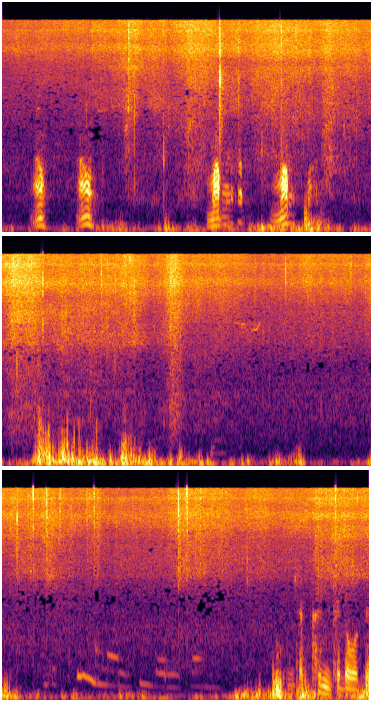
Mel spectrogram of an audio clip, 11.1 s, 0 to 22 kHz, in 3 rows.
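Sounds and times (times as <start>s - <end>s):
man calling out: 0.3s - 1.1s, 2.0s - 3.2s.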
